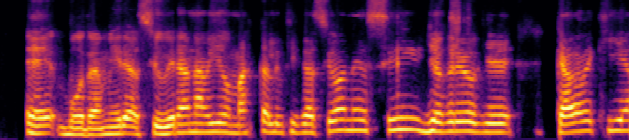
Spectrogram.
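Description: A man with a Chilean accent and a high pitch speaks with ordinary pitch variation in a dry, close sound with no echo and a quiet background. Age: 20s. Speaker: podcast co-host. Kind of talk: casual chat.

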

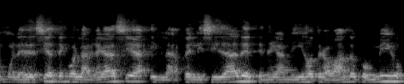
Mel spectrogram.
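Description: A man speaks in a somewhat breathy voice. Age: 60s. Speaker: business owner. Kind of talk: interview.

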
